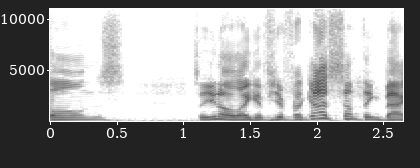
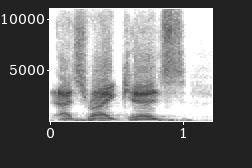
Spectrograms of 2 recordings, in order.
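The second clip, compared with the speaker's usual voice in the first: loud, butched-up, put-on macho tough-guy delivery; 5 semitones higher, 6 dB louder than usual.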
